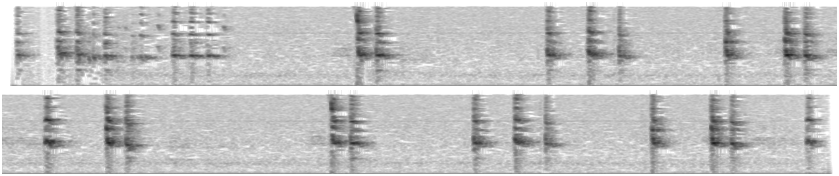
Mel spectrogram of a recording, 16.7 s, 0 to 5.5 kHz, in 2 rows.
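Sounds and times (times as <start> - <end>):
golden eagle calling: 0.2 - 2.4, 3.3 - 4.2, 5.4 - 6.4, 7.2 - 9.9, 11.4 - 12.2, 13.0 - 14.1, 14.8 - 16.6.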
